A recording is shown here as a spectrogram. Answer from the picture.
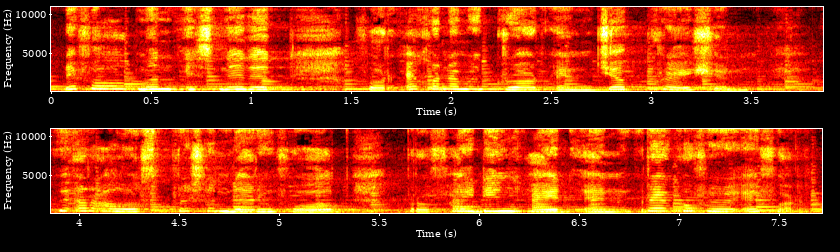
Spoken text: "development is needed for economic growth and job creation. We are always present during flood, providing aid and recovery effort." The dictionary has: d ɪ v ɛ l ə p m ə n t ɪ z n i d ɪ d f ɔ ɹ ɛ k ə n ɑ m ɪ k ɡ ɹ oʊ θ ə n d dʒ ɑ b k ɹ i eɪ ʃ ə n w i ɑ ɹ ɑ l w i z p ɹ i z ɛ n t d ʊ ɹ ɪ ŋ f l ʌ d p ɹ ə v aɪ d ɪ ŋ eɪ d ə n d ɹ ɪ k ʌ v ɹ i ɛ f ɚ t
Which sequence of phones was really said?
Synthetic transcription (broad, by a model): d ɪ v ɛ l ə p m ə n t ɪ s n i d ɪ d f ɔ ɹ ɛ k ə n ɑ m ɪ k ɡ ɹ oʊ t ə n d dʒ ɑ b k ɹ i eɪ ʃ ə n w i ɑ ɹ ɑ w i s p ɹ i s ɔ n d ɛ ɹ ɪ ŋ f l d p ɹ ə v aɪ d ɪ ŋ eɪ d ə n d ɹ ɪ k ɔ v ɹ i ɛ f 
